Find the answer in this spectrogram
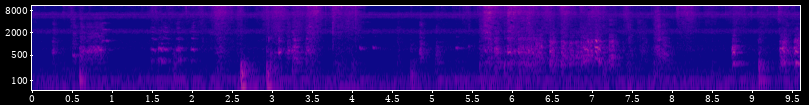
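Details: Domestic chickens in a backyard giving scattered low clucks and soft murmuring notes, with the clucking thickening midway and some low-pitched background noise and thumps.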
